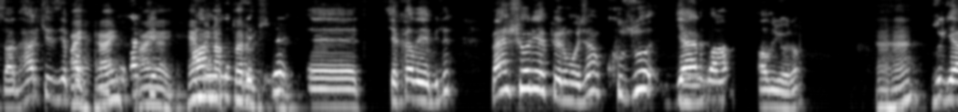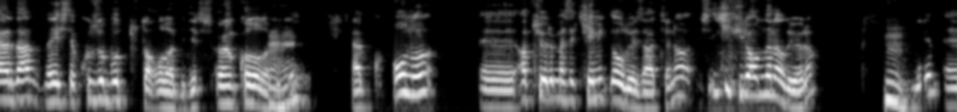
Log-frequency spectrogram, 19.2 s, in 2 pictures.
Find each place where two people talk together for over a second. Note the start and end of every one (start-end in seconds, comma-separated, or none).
0.7-2.9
